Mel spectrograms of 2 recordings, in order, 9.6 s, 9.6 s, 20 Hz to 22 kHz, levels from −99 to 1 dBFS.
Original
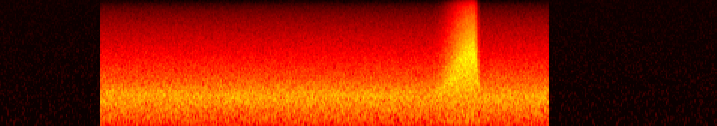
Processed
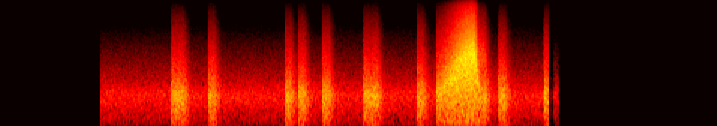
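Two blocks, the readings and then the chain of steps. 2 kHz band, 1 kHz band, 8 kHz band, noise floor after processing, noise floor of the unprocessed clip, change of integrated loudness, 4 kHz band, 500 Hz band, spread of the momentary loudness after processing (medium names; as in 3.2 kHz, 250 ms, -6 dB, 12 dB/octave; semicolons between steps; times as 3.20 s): -1.0 dB, -4.5 dB, -2.5 dB, under -85 dBFS, -78 dBFS, +3.0 dB, -1.5 dB, -5.0 dB, 24 LU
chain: gate with hold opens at -21 dBFS; treble shelf 6.6 kHz -5 dB; echo from a far wall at 23 m, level -24 dB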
